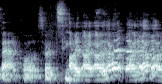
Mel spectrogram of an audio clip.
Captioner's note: laughs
